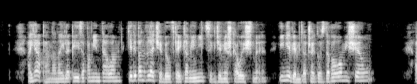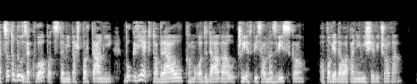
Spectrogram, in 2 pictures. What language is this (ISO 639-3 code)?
pol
